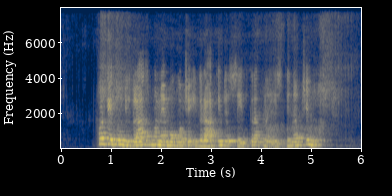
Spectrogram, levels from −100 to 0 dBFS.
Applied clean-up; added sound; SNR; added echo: neural separator model SepFormer DNS4.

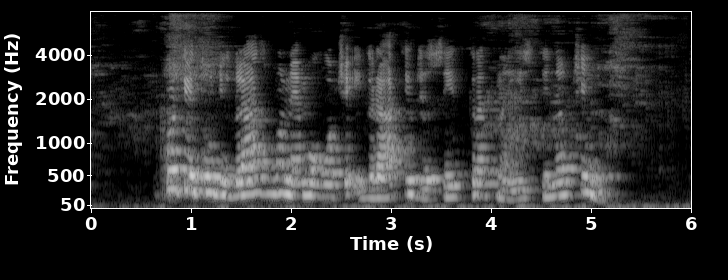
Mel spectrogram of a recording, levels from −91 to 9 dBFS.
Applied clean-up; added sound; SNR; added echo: classical method WPE with log-MMSE.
